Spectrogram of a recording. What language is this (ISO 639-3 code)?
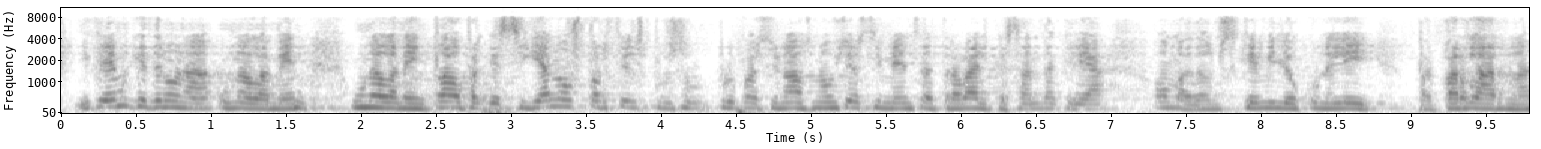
cat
